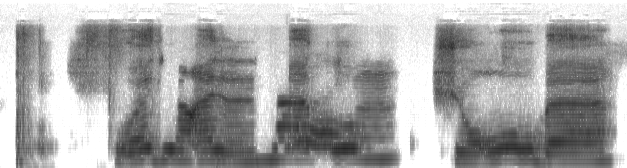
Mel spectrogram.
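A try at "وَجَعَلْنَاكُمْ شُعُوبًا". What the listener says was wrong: Kenapa kasih jeda? Saya bingung kenapa dikasih jeda. Kan kita kan mim sukun bertemu huruf shin.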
